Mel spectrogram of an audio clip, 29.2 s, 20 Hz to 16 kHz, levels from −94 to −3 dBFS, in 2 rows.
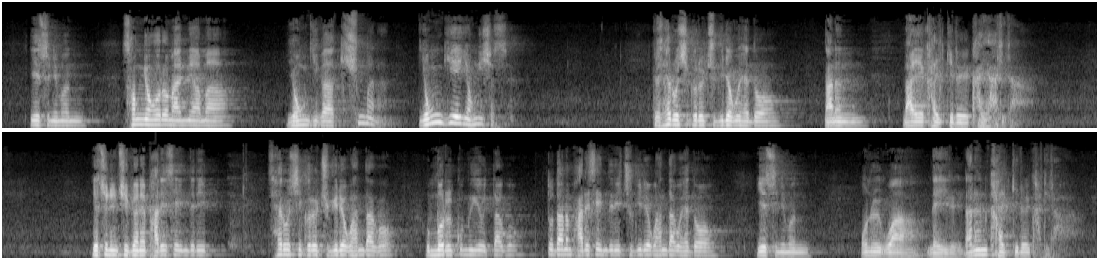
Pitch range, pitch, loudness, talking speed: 115-135 Hz, 125 Hz, -20 LUFS, 245 characters per minute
